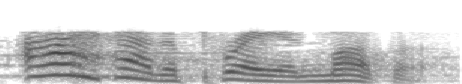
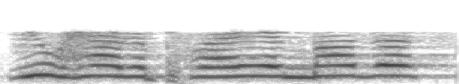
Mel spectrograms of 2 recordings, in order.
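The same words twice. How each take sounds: First: "I" stressed lower and falling. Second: "You" stressed higher, pointing at the listener. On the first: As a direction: lean on "I" as the contrast. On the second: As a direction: lean on "You" as the contrast. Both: Shown as a demonstration.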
